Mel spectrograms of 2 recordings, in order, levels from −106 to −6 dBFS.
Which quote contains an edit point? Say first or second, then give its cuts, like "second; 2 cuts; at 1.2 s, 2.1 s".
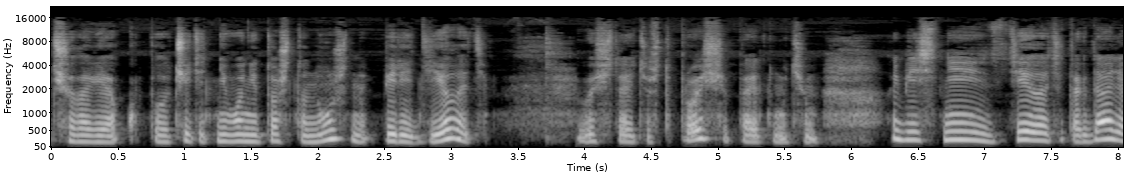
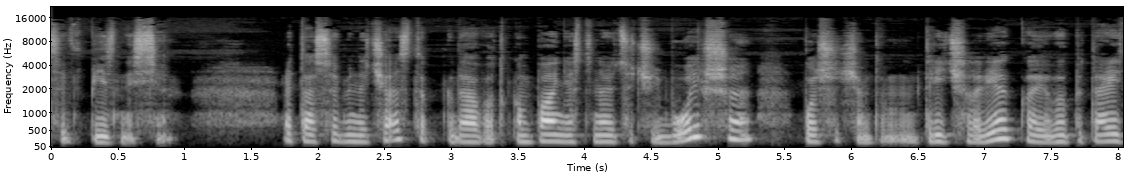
first; 1 cut; at 3.9 s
